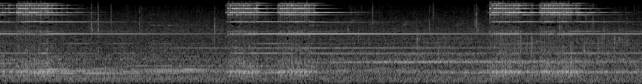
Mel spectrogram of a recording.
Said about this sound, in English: Don't answer that phone! Doctor Who, static. Don't answer it! Leave it alone!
